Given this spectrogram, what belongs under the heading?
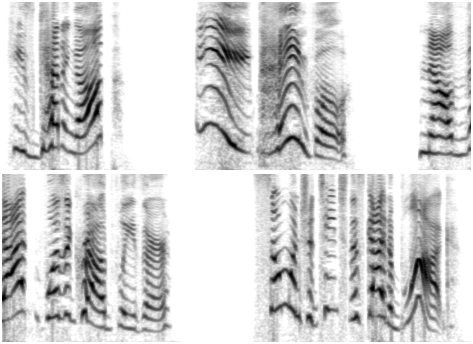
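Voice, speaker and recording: A young female ringside announcer from a fighting game. Her voice sits extremely high and very bright, swinging widely as she commentates. She is bubbly, theatrical and teasing, with an open, gleeful taste for brutality. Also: full character voice.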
